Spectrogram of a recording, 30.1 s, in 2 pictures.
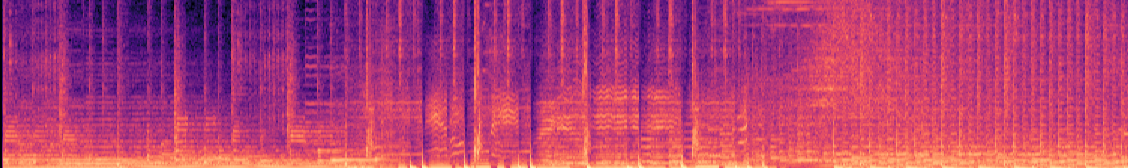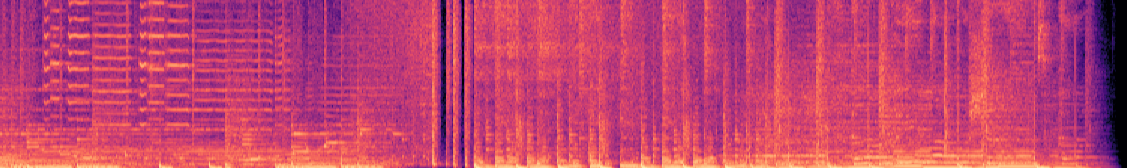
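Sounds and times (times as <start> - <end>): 
lounge music: 0.0 - 29.7.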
